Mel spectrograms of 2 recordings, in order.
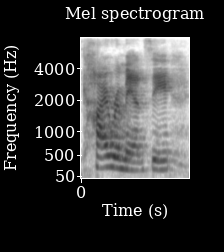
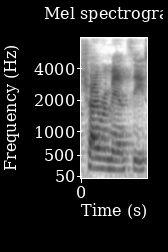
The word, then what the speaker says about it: chiromancy: palmistry or chiromancy okay i understand that i pronounced that incorrectly it's cairo mancy in my defense though someone online told me it was pronounced chiromancy so i trust the internet i mostly focus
